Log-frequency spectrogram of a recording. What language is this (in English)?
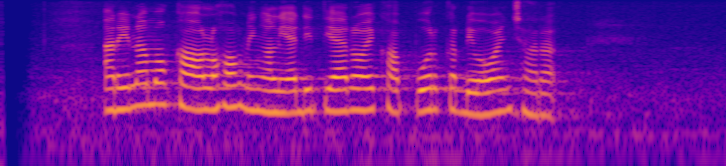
Sundanese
